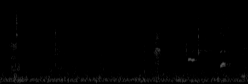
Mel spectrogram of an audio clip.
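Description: Very faint sounds of a goldendoodle puppy mouthing a cotton sheet: a few soft clicks and rustles, with one brief high whimper near the end.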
